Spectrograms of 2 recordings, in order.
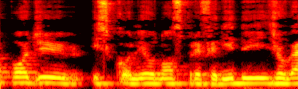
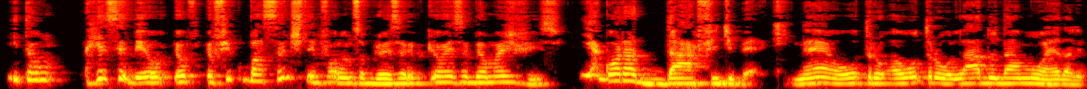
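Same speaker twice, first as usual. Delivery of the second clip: normal talking voice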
